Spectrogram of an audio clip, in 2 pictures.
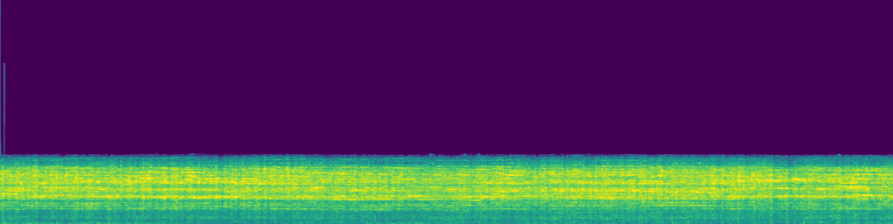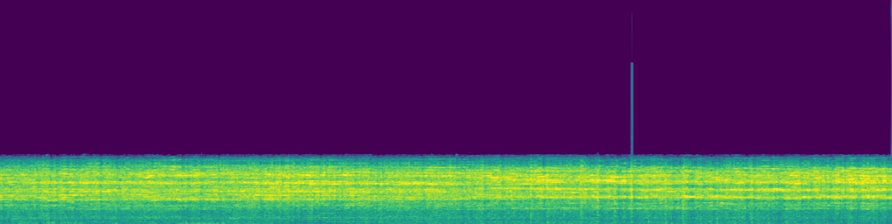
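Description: Empty intermodal freight cars rolling past at speed: a steady, loud, high-pitched rush of steel wheels on rail, with a low rumble underneath.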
